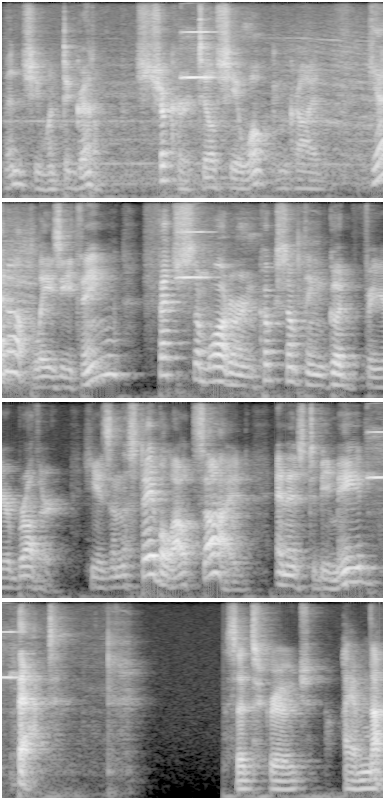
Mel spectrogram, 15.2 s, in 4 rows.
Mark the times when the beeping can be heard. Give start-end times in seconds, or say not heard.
1.8-2.5, 5.5-7.0, 11.2-12.7.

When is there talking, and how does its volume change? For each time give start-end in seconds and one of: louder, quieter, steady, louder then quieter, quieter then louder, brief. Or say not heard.
0.0-12.0 steady
13.6-15.2 brief.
